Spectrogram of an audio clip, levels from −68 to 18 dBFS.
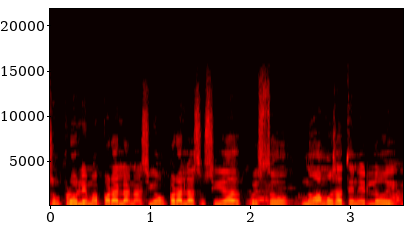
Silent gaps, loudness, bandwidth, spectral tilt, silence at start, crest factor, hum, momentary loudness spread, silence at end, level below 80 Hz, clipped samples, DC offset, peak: none; -25 LUFS; 16 kHz; -4 dB/octave; 0 s; 18 dB; none; 5 LU; 0 s; -62 dBFS; under 0.1%; under 0.1%; -8 dBFS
